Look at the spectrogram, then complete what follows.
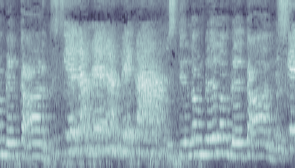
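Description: A group of young children singing a Hindi children's action song together in unison.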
